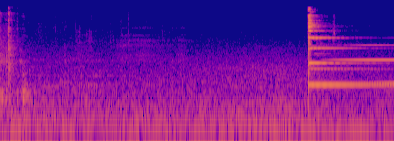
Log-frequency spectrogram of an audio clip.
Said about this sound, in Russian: протирает бокал и стучит по нему ручкой.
